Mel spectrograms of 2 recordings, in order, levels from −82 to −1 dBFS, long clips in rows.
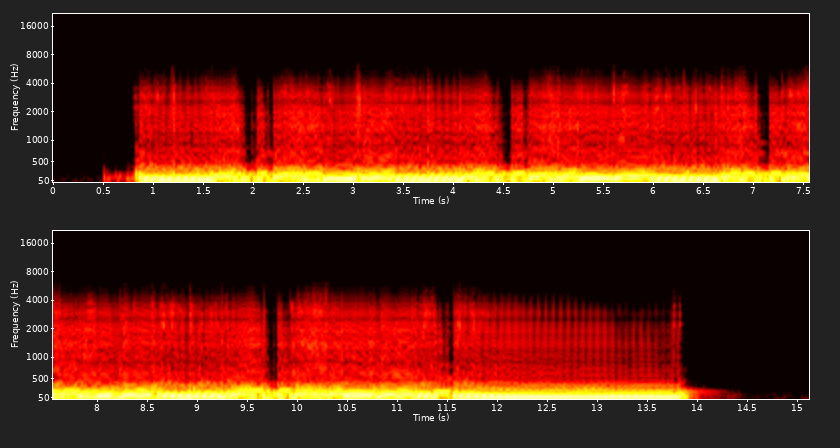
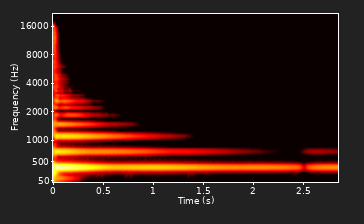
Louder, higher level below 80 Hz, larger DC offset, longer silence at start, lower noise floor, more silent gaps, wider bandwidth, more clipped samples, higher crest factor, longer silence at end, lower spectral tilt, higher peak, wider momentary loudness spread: first, -14 LUFS vs -22 LUFS; first, -16 dBFS vs -76 dBFS; neither; first, 0.8 s vs 0 s; first, -76 dBFS vs -40 dBFS; neither; second, 3.9 kHz vs 14 kHz; neither; second, 10 dB vs 22 dB; first, 1.2 s vs 0 s; first, -11.5 dB/octave vs -5.5 dB/octave; about the same, -2 dBFS vs 0 dBFS; second, 5 LU vs 23 LU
